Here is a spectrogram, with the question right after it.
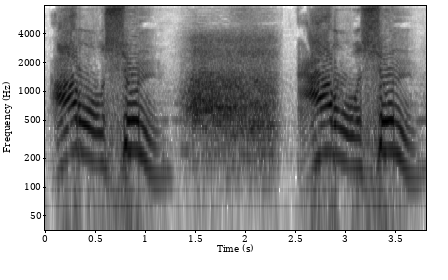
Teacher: عرشن، عرشن. اب را ساکن سے پہلے والے حرف پر زبر کی علامت ہے لہذا را کو پر یعنی موٹا پڑھیں گے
